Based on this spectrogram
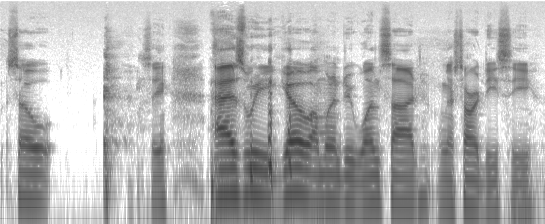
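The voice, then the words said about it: Weak, sick-sounding voice. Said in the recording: “if I talk weird, I'm coming off of something. So my voice is kind of going ... Sound sick.”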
